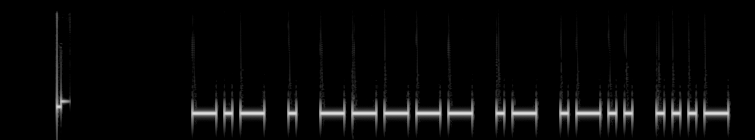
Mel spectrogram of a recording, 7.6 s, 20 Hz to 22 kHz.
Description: Morse code, heard as a keyed tone, about 15 wpm, 700 Hz. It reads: KE0ALV
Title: USA Callsign DE Callsign - 6 Characters - 15wpm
